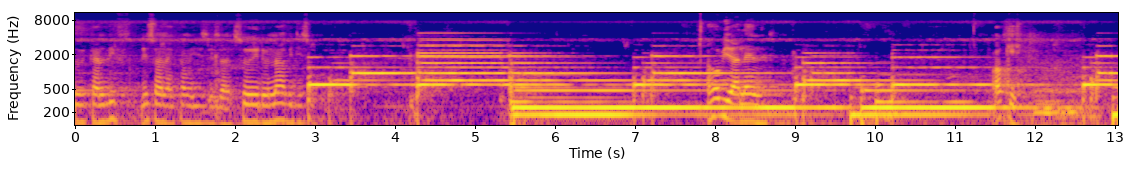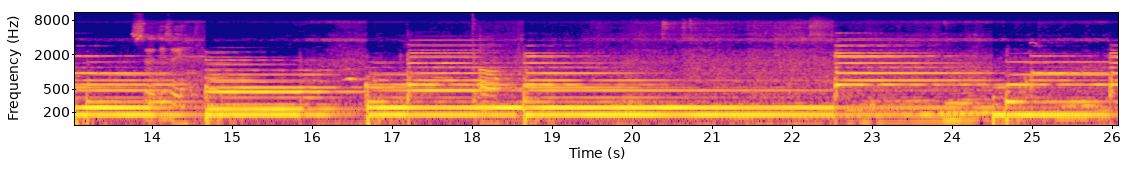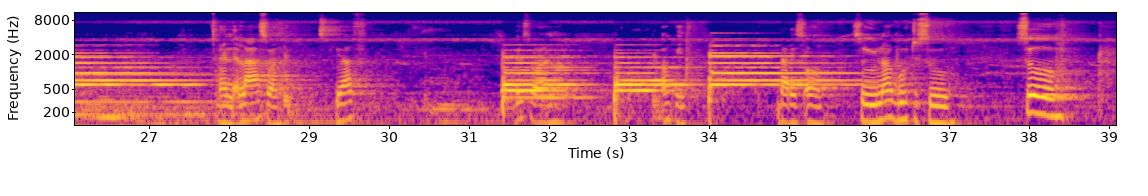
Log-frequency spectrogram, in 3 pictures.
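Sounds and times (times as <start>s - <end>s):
electronic keyboard chords: 0.0s - 38.4s.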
